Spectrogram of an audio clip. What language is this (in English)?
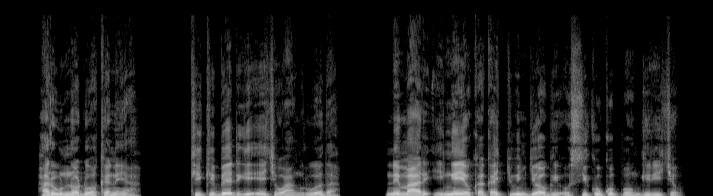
Luo (Kenya and Tanzania)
